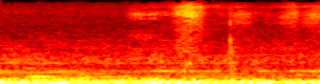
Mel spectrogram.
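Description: Domestic cat purring, a steady low pulsing rumble, with faint scratchy rustles about a second in.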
